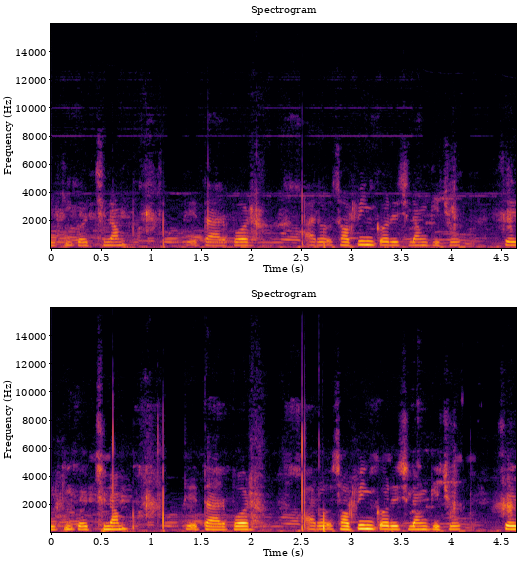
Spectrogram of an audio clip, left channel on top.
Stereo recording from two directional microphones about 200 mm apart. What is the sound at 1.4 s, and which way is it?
Speech, 60° right (ahead or behind).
